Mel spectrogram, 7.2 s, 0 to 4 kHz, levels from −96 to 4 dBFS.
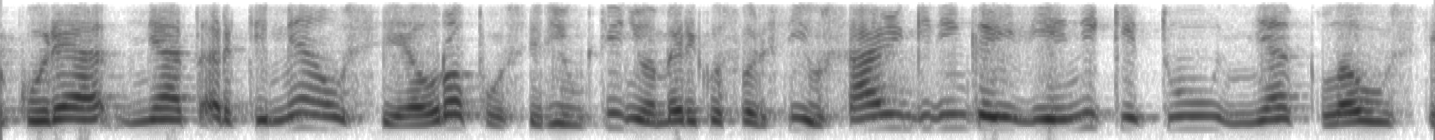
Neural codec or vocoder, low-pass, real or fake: none; 3.6 kHz; real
